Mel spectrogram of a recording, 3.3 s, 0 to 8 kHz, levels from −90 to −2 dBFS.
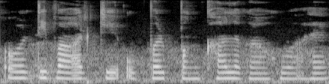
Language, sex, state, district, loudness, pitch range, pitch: Hindi, female, Punjab, Pathankot, -20 LUFS, 200-210 Hz, 205 Hz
